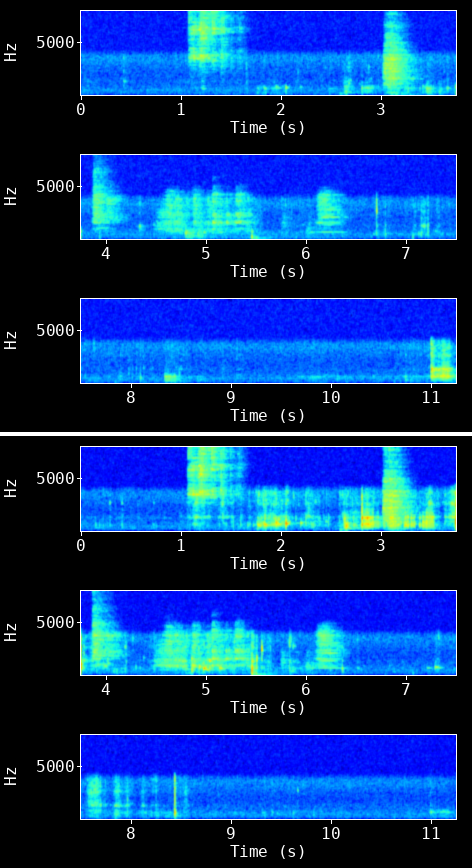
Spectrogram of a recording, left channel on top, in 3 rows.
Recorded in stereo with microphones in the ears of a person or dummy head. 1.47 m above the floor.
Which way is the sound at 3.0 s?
70° right (ahead or behind).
